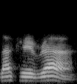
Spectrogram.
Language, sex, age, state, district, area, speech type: Manipuri, female, 45-60, Manipur, Senapati, rural, conversation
